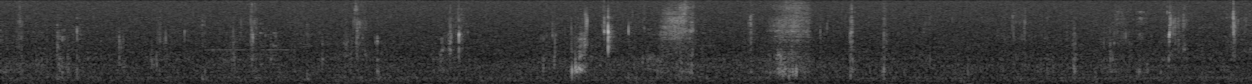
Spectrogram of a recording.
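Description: Close-miked chewing of soft rice and milkfish, with scattered wet mouth clicks and a few louder smacking sounds about six and eight seconds in.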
